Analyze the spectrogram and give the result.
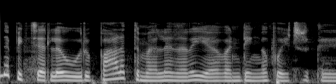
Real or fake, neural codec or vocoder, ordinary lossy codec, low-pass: real; none; none; 7.2 kHz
